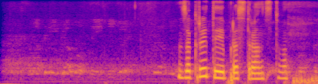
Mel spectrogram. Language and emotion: Russian, neutral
